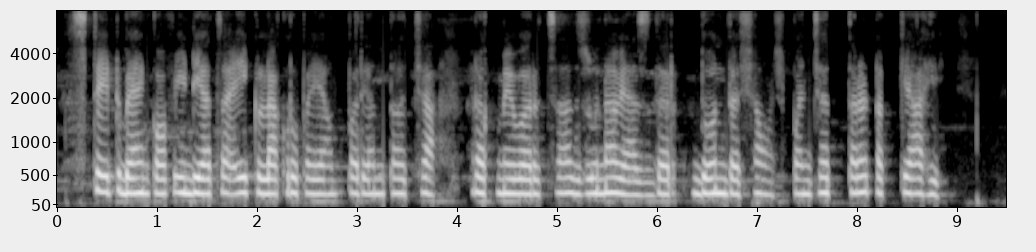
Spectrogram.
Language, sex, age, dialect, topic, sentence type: Marathi, female, 18-24, Northern Konkan, banking, statement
